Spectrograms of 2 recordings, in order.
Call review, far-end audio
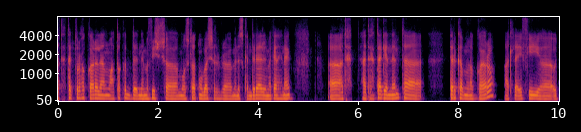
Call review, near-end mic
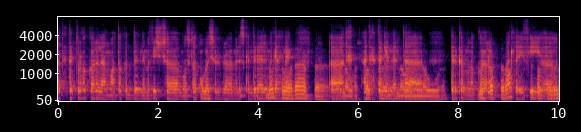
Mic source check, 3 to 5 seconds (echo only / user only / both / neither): both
